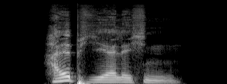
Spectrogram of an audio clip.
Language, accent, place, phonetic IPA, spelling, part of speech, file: German, Germany, Berlin, [ˈhalpˌjɛːɐ̯lɪçn̩], halbjährlichen, adjective, De-halbjährlichen.ogg
- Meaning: inflection of halbjährlich: 1. strong genitive masculine/neuter singular 2. weak/mixed genitive/dative all-gender singular 3. strong/weak/mixed accusative masculine singular 4. strong dative plural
